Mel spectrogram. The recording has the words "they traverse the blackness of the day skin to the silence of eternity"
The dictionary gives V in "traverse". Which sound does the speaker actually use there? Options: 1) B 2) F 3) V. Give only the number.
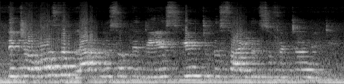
1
